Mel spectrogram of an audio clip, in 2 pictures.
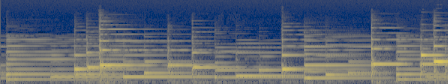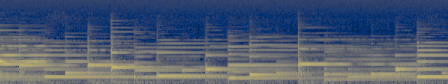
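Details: Gentle piano melody with repeated chords and a slow lullaby-like tune, and no animal voice anywhere.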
